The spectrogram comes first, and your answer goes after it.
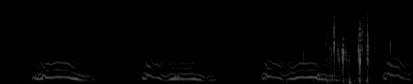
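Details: Young wolverines vocalizing in an active den: drawn-out, warbling mewing calls with rich harmonics, each falling at the end, repeated about every second, followed by a few sharp clicks and knocks near the close.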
